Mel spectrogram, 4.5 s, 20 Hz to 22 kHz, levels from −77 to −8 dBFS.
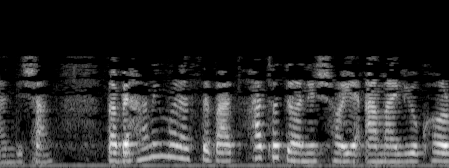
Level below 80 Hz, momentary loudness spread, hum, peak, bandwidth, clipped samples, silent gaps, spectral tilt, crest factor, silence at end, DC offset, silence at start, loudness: -60 dBFS; 11 LU; none; -4 dBFS; 5.8 kHz; under 0.1%; none; -8.5 dB/octave; 20 dB; 0 s; under 0.1%; 0 s; -24 LUFS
